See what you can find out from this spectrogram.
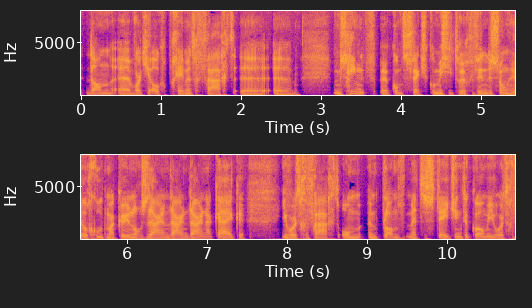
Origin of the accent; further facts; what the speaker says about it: Bergen op Zoom, North Brabant, Netherlands; wat ik zelf in de stad, in dit geval Berg op Zoom, waar ik opgroeide, zag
